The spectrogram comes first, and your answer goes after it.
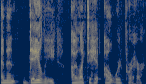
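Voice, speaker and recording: A woman's voice has a dark, mellow tone and a fairly low pitch, somewhat breathy. The recording is very clean with a silent background. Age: 50s. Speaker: church prayer director. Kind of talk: casual interview.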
